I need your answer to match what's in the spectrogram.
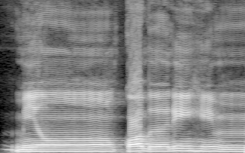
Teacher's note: ya mim ketemu mim Min qoblihim ya cara membacanya memasukkan mim yang pertama kepada mim yang kedua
